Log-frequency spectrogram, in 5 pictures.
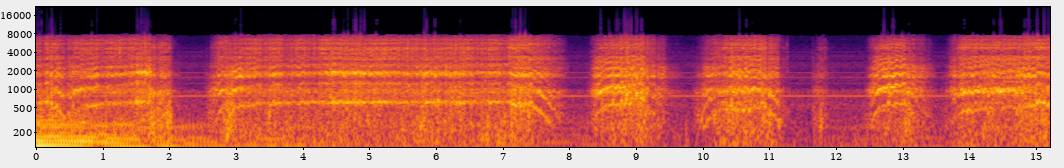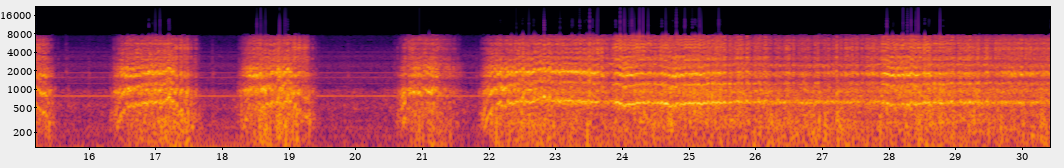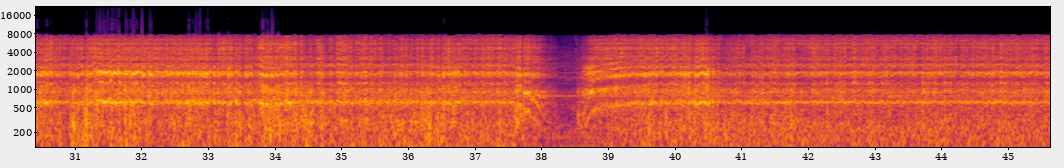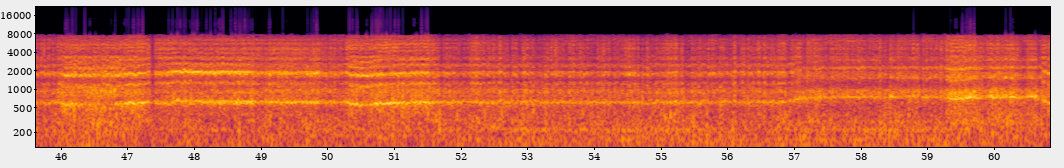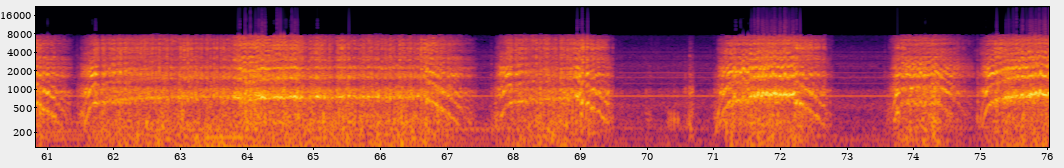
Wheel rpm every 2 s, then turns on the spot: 130, 80, 160, 140, 60, 60, 40, 100, 60, 50, 30, 130, 160, 160, 160, 160, 160, 160, 150, 80, 160, 160, 160, 160, 160, 160, 160, 160, 170, 200, 120, 180, 190, 110, 100, 50, 50, 100.
18-22 72-74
